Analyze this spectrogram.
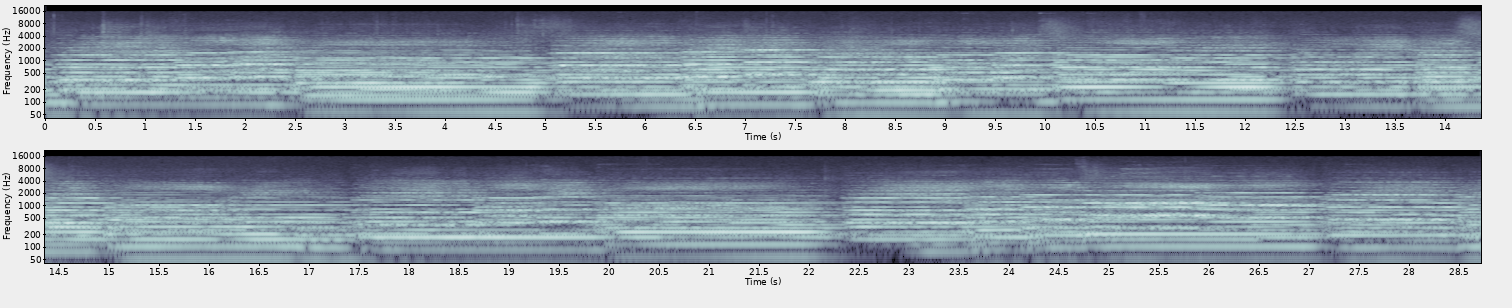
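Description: A hymn sung by a congregation with organ accompaniment. The chords are held and change every second or two.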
